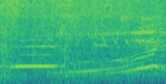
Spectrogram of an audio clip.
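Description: The Disneyland Limited train of the Disneyland Railroad departing on a grand circle tour of the Magic Kingdom: a tonal, harmonic whistle holds a steady pitch, then bends slowly upward over a continuous low rumble, lasting under two seconds.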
